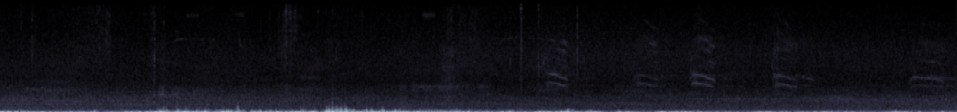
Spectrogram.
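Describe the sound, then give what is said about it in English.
Gusty wind blows outdoors along a beaver path near a dam, heard as a continuous low rumbling roar with stronger buffeting surges in the first half that ease off toward the end. “I'm walking along a beaver path right now in the wind.”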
